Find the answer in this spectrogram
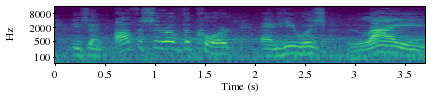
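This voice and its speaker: Against noticeable background noise, a man talks at a fairly high pitch with very wide pitch swings. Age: 60s. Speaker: vlogger telling a personal story. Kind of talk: personal storytelling to camera. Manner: casual, with fillers and repetitions.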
